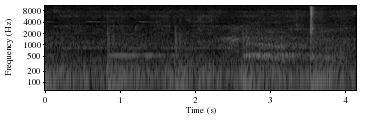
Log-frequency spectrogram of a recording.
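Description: Low, steady hum and rumble of reef aquarium equipment (pumps and water circulation), with a faint steady tone over it. A single sharp click sounds about three and a half seconds in.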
